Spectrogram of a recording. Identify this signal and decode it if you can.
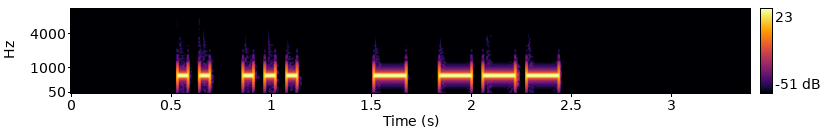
Morse code, heard as a keyed tone, about 22 wpm, 700 Hz. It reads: IS TO
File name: Build A Phrase - 2-Word Phrases - 22wpm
